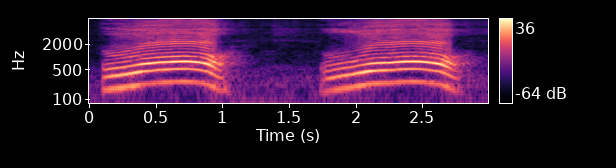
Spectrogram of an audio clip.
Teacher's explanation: زبان کی نوک کے اوپر والے حصے کو اوپر کے 2 دانتوں کے کنارے سے لگایا، مضبوطی سے لگائیں اور پھر جدا کرتے ہوئے نرم آواز میں کہیں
